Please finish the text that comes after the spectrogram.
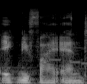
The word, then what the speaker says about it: XDefiant: อยู่ กับ เกม ที่ ชื่อ ว่า xd file Ant นะ ครับ คือ ยูบิ เขา เรียก อย่าง นั้น น่ะ แต่ ว่า อ่าน ครั้ง แรก ก็ คิด ว่า อ่าน ว่า xd เฟียส เหมือน กัน เกม นี้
